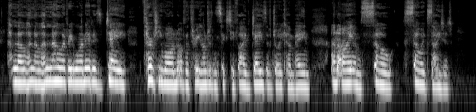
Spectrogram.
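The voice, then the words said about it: Whispering, voice mostly gone. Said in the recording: “you can probably tell my voice is still pretty much gone ... my whisper is pretty much perfect, even though my normal voice isn't”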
